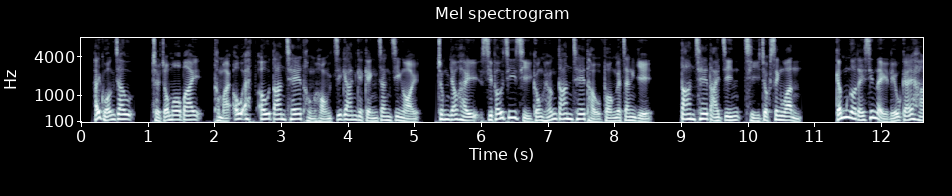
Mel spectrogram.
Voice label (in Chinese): 粤男; 广州共享单车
